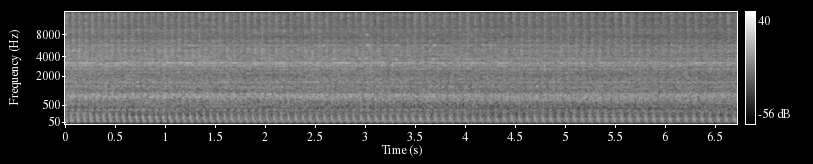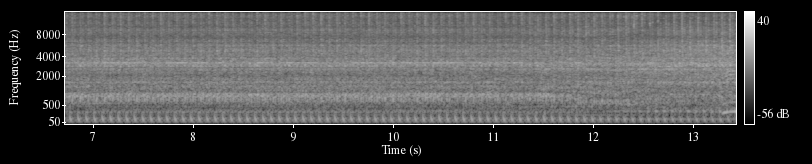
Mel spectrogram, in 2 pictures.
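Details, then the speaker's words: Wheel Horse RS-83 Ride Away Sr. single-cylinder engine first start after fitting new WICO HX magneto coil, points and condenser, choke held; steady even beat about 2.5 firings per second, no misses, maybe one tiny puff of smoke, runs normally. "i think maybe one one tiny puff of smoke if anything oh it started"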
